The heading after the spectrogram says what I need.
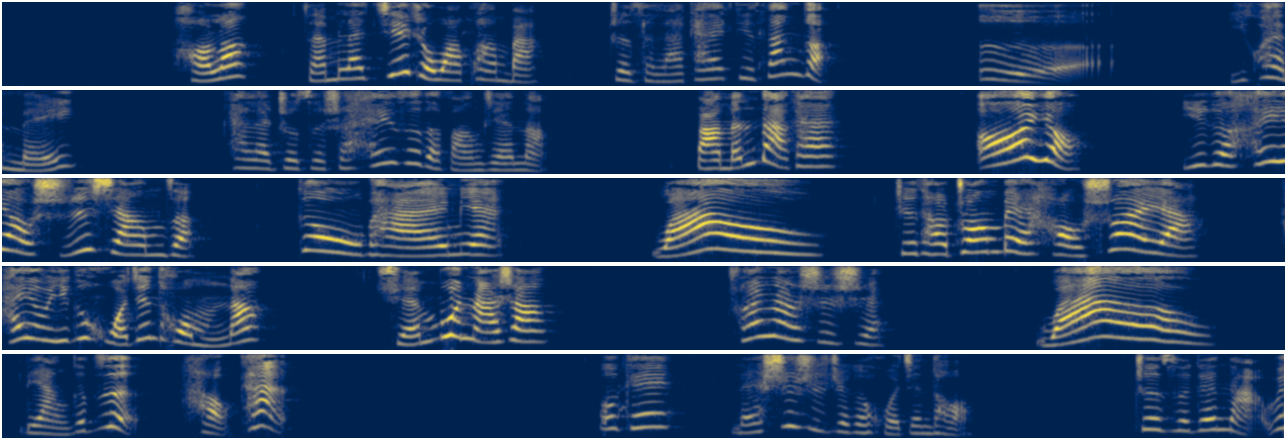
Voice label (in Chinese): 游戏 配音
